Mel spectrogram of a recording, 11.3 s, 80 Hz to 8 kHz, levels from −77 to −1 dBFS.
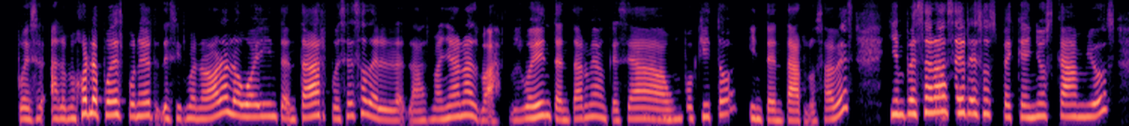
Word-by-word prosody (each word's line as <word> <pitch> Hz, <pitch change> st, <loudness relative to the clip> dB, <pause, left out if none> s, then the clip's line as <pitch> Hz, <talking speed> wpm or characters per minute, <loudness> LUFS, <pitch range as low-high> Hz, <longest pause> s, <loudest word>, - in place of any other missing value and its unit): pues, 205 Hz, 0 st, -4 dB
a 210 Hz, -, -1 dB
lo 210 Hz, -, -2 dB
mejor 215 Hz, +9 st, +2 dB
le 300 Hz, -, +8 dB
puedes 275 Hz, -1 st, +2 dB
poner 255 Hz, 0 st, -1 dB
decir: 215 Hz, 0 st, -6 dB
"Bueno, 210 Hz, -1 st, -2 dB
ahora 300 Hz, +7 st, +4 dB
lo 280 Hz, -5 st, +2 dB
voy 245 Hz, 0 st, +3 dB
a -, -, -1 dB
intentar", 240 Hz, +1 st, +2 dB
pues 205 Hz, +1 st, -7 dB
eso 260 Hz, +4 st, -3 dB
de 195 Hz, -8 st, -1 dB
las 175 Hz, +1 st, -7 dB
mañanas 235 Hz, +6 st, 0 dB
va, 180 Hz, -, 0 dB
pues, 185 Hz, +1 st, -11 dB
voy 220 Hz, +2 st, +3 dB
a -, -, +7 dB
intentarme, 215 Hz, -1 st, -2 dB
aunque 210 Hz, -7 st, -6 dB
sea 205 Hz, 0 st, 0 dB
un 200 Hz, +2 st, -6 dB
poquito, 240 Hz, +7 st, -4 dB, 0.2 s
intentarlo, 180 Hz, -5 st, -1 dB
¿sabes? 215 Hz, -, -2 dB, 0.3 s
Y 290 Hz, -, +2 dB
empezar 295 Hz, +3 st, +4 dB
a 330 Hz, -, +8 dB
hacer 315 Hz, -2 st, +3 dB
esos 295 Hz, -1 st, 0 dB
pequeños 240 Hz, +1 st, -2 dB
cambios 245 Hz, +6 st, 0 dB
235 Hz, 195 wpm, -23 LUFS, 205-265 Hz, 0.3 s, le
